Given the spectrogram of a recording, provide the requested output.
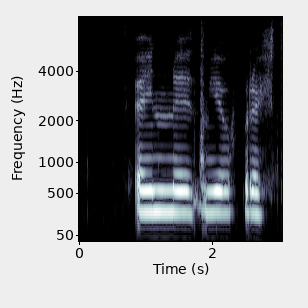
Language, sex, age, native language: Icelandic, female, 8, Icelandic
